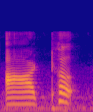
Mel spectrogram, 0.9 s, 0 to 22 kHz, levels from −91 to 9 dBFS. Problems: none marked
